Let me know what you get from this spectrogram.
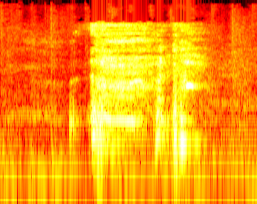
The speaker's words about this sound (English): Don't know whether to leave the coughs in or not. I'm not coughing half as bad as I was before, but I might not want to see an overweight fat guy sweating and coughing a lot.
